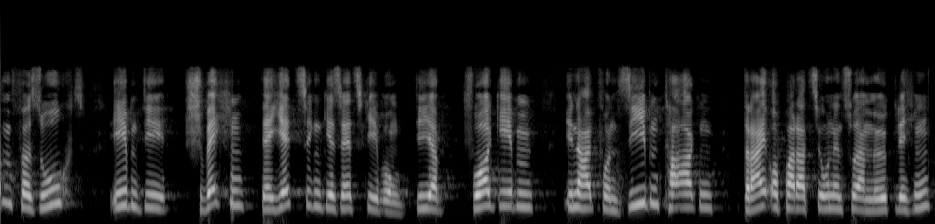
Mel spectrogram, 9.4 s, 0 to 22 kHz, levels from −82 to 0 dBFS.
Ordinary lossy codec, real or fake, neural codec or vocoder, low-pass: none; fake; codec, 24 kHz, 3.1 kbps, DualCodec; 7.2 kHz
